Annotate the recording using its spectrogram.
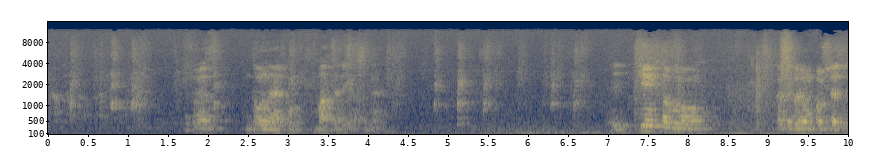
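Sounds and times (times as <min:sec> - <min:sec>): marker squeaking on paper: 0:00.0 - 0:02.3, 0:02.9 - 0:06.9.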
